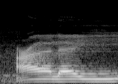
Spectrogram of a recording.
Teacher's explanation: Jangan dibaca seperti hamzah. Ada ya sukun sebelumnya fathah, dibaca dengan lin, lembut. Alai, senyumkan.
